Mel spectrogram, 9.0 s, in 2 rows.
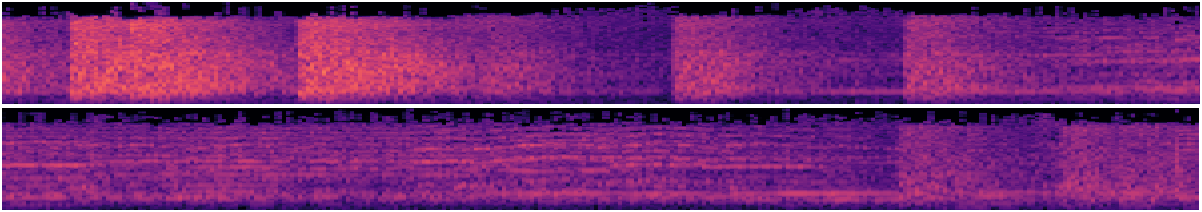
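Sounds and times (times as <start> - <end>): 
gunshots in a shootout: 0.0 - 4.1, 7.8 - 8.9.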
